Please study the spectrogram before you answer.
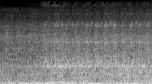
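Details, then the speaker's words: Shop forklift with coolant all over: rough, lumpy idle with a missing beat and uneven shaking; one cylinder is dead and not firing. "Oh, that's a dead hole. You get a different forklift, I think."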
